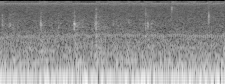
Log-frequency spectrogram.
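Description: Soft tapping on a computer keyboard, a few quick faint keystrokes over a steady low hum.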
